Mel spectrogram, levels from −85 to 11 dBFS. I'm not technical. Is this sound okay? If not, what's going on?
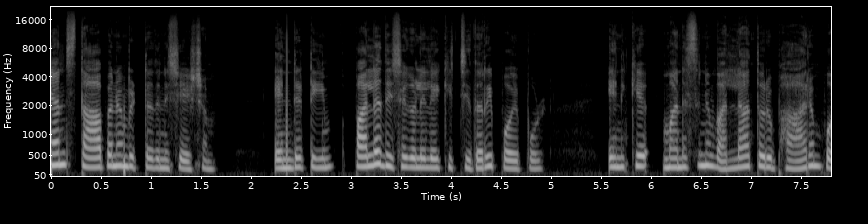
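No. There are two loud pops in this speech, at 0.73 s and 2.35 s, each lasting about 25 ms and jumping well above the level of the voice. A loud pop like this is most likely a brief electrical jolt, from a plug, a switch or static, added on top of the recording. Unlike a dropout, nothing goes missing: the speech carries on underneath each single sharp thump.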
